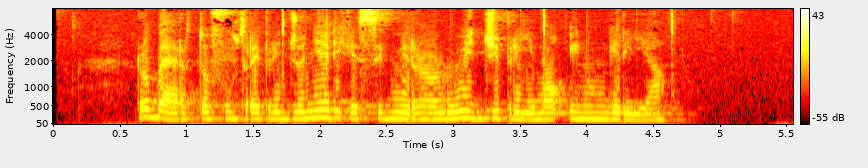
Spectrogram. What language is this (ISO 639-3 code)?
ita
